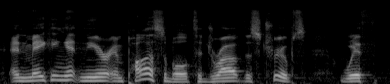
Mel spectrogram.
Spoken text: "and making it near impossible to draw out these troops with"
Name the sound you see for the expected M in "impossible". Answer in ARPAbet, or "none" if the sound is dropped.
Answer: M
